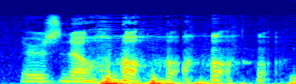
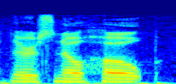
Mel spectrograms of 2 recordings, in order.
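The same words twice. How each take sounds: First: Slow, louder, laughing through no; drawn-out laugh of defeat at the board; laughing despair. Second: Said in the usual way. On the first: Real, not acted. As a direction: laughs mid-line, half crying. Losing to the computer.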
